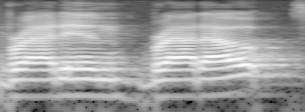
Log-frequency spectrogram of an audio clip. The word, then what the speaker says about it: Braden: And then generally on the next line, you write it phonetically how it sounds. So usually I write B-R-A-D space I-N-N. He's a hotel, right? Brad in.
